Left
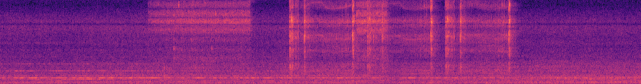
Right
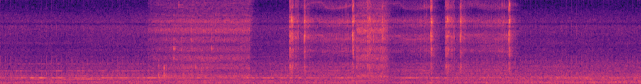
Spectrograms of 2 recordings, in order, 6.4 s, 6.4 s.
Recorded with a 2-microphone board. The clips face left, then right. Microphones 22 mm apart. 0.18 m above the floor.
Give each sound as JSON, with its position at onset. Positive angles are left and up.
{"t": 1.5, "sound": "a running tap", "side_deg": -40, "distance_m": 1.1}
{"t": 2.9, "sound": "a camera shutter", "side_deg": 0, "distance_m": 0.6}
